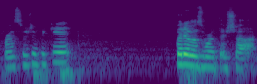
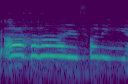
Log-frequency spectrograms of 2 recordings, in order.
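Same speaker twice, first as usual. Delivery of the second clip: mom's laugh; 11 semitones higher than usual. Retold or imitated. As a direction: fake a polite laugh as mom. Mom laughing at joke.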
